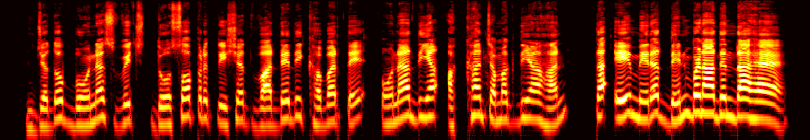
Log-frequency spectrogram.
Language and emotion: Punjabi, happy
